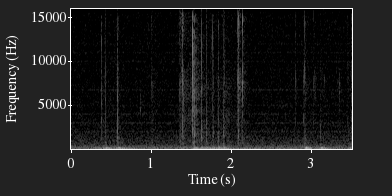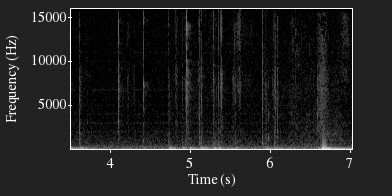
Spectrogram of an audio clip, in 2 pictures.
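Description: Typing on a computer keyboard while filling in an online tax filing form, quick bursts of soft close key clicks with short pauses, fairly quiet and alone.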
